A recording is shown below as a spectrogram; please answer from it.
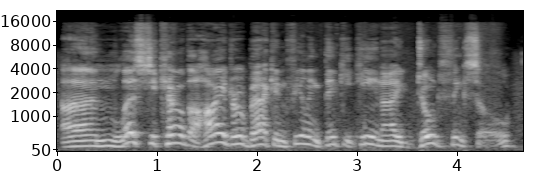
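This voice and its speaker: A male host reads a fan story aloud with playful, chatty asides. His voice is high and slightly husky. The delivery swings very widely in pitch. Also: sing-song, a little slow. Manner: playful, self-interrupting. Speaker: host, fan fiction reader.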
